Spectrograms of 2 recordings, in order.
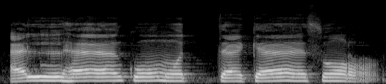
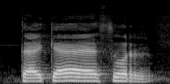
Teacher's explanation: Ketika ada ra sukun karena waqaf didahului oleh dhammah maka harus dibaca tafkhim, tebal.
